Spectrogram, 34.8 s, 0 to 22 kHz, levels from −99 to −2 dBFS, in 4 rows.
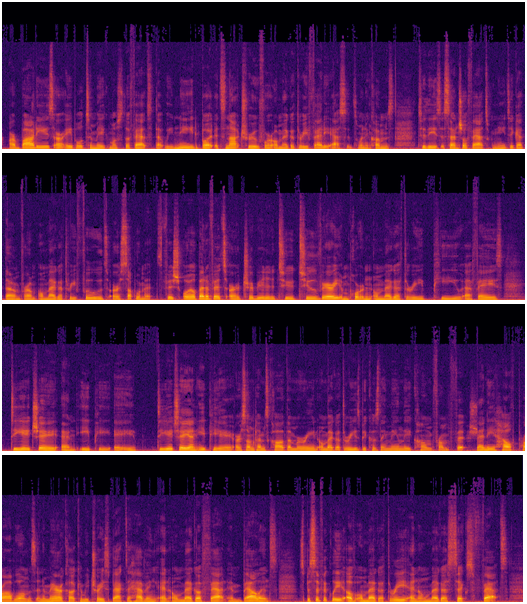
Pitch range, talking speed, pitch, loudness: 150-180 Hz, 160 wpm, 160 Hz, -24 LUFS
